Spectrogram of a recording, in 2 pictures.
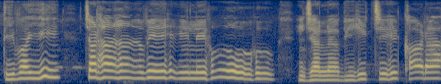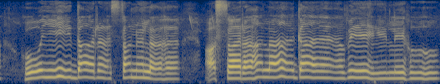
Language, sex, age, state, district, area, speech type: Hindi, male, 18-30, Uttar Pradesh, Jaunpur, rural, spontaneous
